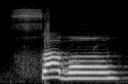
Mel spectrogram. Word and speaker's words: savons: Nous savons. Of course, you don't pronounce the S again.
